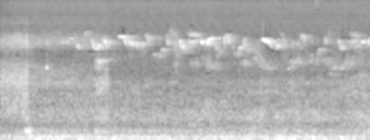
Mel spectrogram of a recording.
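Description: Faint songbird song: a quick run of high chirping phrases, busiest from about two seconds in, over a steady low rumble.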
